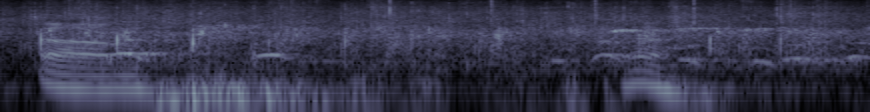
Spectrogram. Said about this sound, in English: You see, I still get caught off guard. We clap now. I love it. I wasn't expecting that.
